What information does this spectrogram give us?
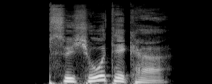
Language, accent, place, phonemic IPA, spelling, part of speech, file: German, Germany, Berlin, /psyˈçoːtɪkɐ/, Psychotiker, noun, De-Psychotiker.ogg
- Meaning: psychotic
